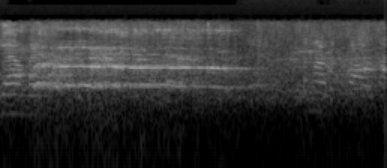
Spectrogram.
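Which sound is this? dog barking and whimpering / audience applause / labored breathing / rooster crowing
rooster crowing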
